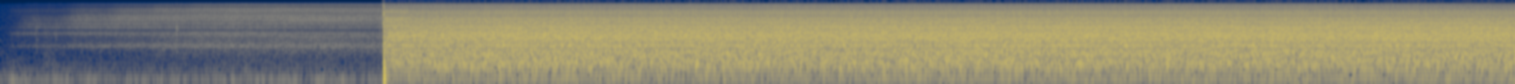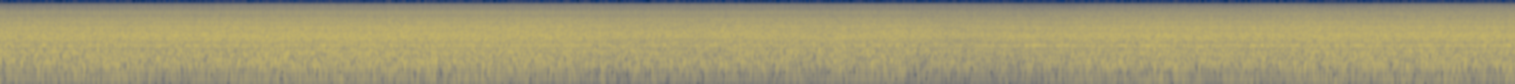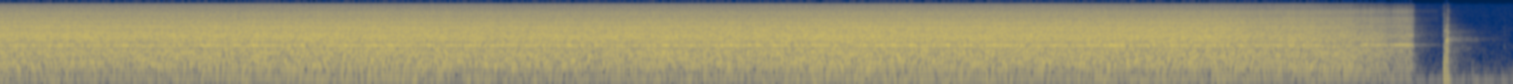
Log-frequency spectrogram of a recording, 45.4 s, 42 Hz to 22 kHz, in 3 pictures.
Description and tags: blowtorch light and run flame good detail on off2
flame, run, blowtorch, detail, good, off, light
